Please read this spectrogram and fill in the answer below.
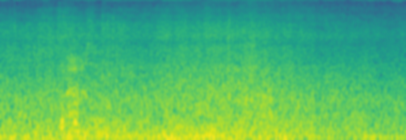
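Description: Water rushing and splashing along the hull of a sailing yacht under way, with wind buffeting the microphone as a low rumble.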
